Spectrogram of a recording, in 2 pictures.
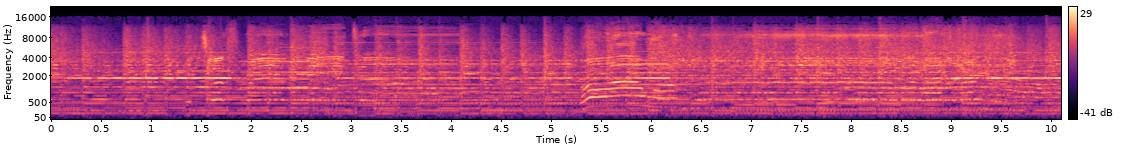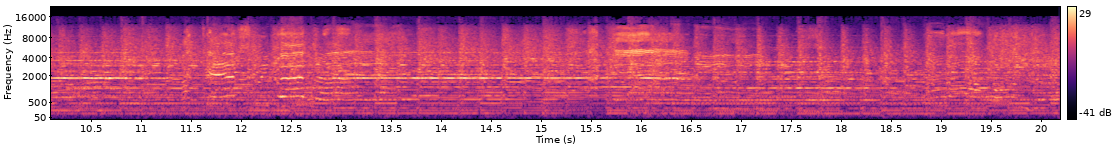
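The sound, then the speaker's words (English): A continuous stretch of a short song, about one minute twenty seconds long, carried by sustained, sliding string lines like a violin over a steady harmonic backing, with no drums and no voices, at a moderate, even level throughout. “as good a one minute twenty second song as you're going to hear, with some with some violin, some pretty violin in this one too, yeah, and no drums.”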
